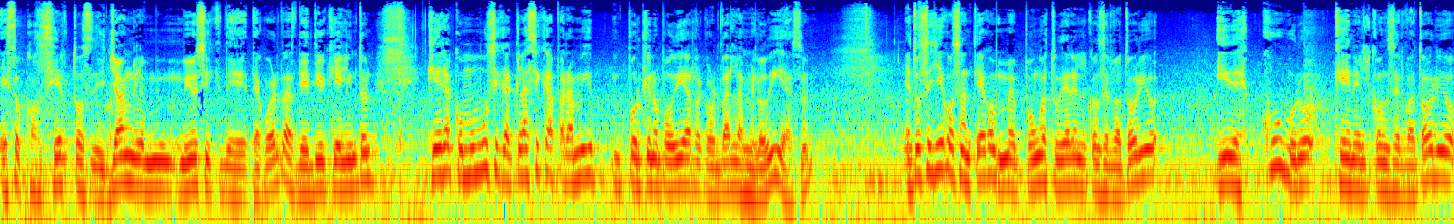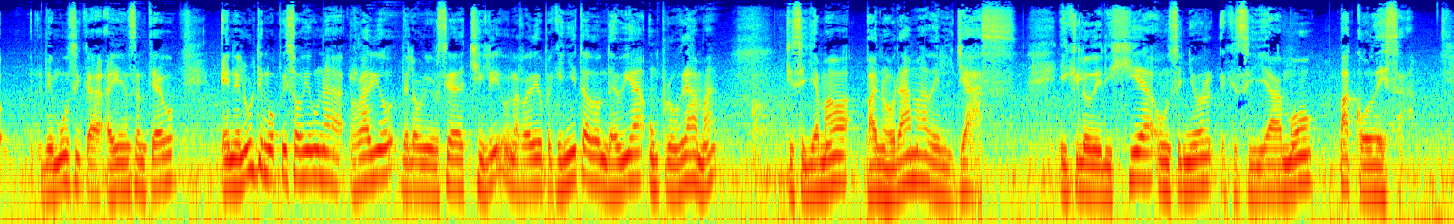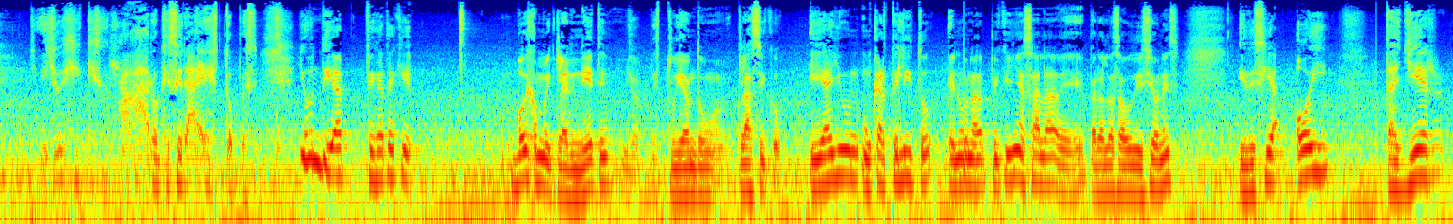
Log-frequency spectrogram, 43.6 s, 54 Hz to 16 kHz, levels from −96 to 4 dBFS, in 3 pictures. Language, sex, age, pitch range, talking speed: Spanish, male, 50-69, 125-165 Hz, 165 wpm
